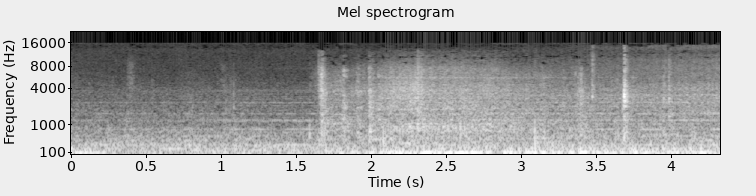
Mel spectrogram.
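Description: A car's engine rumbles low and steady as the car drives toward an exit, swelling slightly partway through, with a few brief clicks above the hum.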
